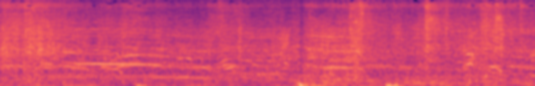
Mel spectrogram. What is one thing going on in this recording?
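A crowd shouts and jeers loudly outdoors.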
